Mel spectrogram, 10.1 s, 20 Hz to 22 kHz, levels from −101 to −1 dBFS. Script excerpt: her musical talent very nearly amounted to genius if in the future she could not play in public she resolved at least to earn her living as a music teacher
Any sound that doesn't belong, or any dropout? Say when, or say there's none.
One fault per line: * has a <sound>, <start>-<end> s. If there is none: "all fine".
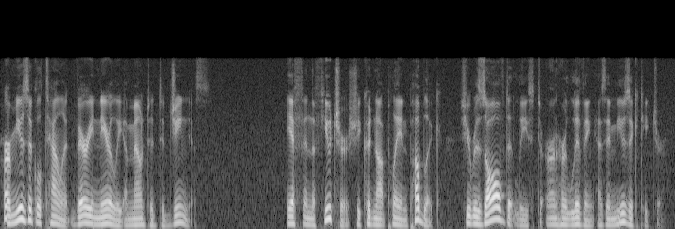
all fine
